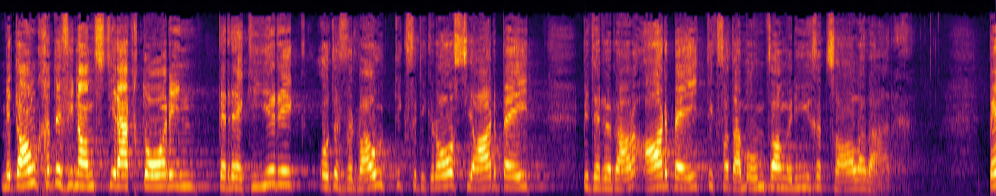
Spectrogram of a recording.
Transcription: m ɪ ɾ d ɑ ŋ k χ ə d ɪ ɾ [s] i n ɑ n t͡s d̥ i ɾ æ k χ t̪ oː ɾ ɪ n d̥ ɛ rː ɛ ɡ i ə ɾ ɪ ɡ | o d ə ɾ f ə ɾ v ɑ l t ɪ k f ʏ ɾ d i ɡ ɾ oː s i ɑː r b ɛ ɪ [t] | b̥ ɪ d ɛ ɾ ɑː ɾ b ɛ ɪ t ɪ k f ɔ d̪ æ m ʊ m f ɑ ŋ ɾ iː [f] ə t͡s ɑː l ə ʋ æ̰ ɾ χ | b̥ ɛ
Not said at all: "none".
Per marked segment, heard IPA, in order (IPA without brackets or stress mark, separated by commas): f, t, χ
